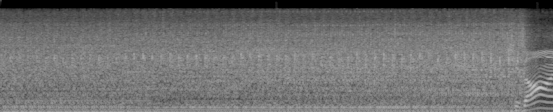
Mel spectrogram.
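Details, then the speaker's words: Honda Civic first start on an eBay turbo kit after fixing a water leak: even, steady idle with a smooth regular low beat and no misses or knocks; runs clean. "I'm gonna start it up so yeah time for the first start with this setup"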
